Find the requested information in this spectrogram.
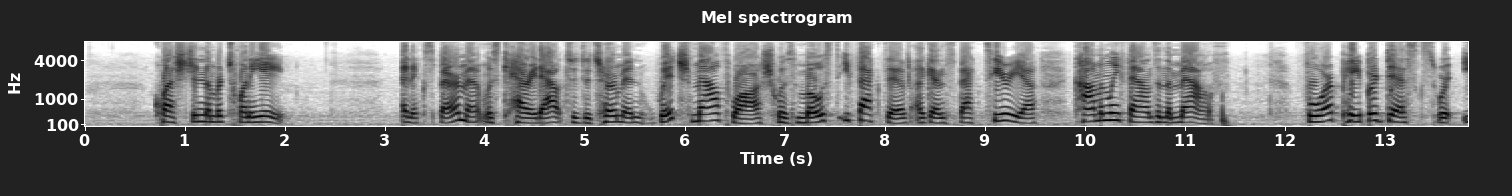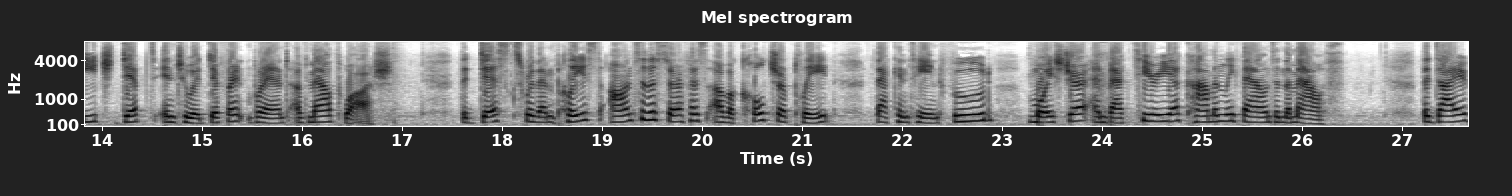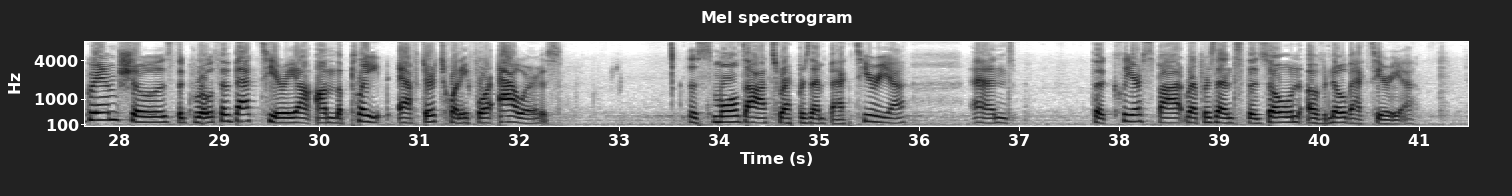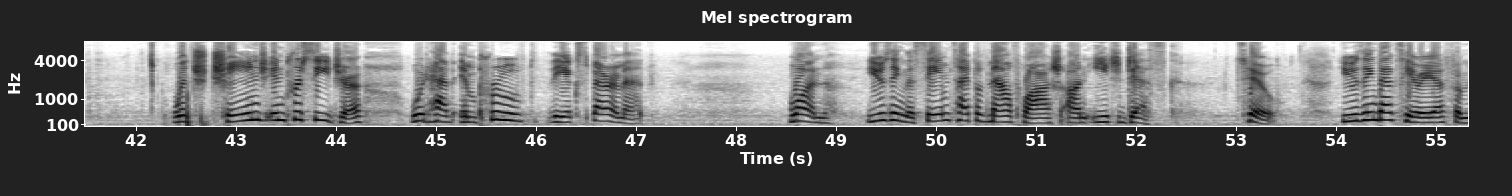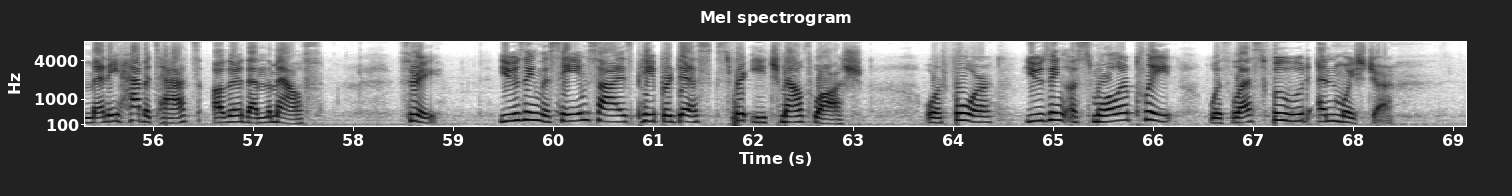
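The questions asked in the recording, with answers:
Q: Which change in procedure would have improved the experiment?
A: 3: Using the same size paper discs for each mouthwash.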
